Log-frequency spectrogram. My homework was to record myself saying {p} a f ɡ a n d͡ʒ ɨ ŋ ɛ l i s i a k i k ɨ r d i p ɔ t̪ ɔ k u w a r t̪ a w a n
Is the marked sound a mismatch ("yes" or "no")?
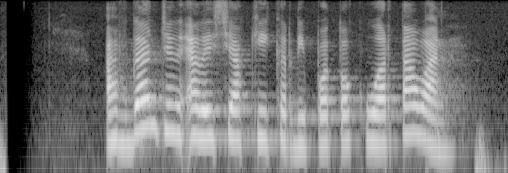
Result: yes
